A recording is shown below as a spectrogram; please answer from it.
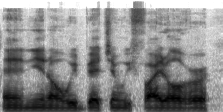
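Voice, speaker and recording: A man's voice: deep voice, monotone, normal speed, dark tone, smooth, dry recording. A man in casual chat, blunt and given to rambling.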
